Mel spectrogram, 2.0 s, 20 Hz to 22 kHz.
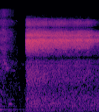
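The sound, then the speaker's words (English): A long nasal inhale during a guided breathing exercise: someone breathes in through the nose, starting abruptly and holding as a loud, steady, airy hiss for about a second and a half. “So if everybody could just kind of breathe in through their nose, hold it for 30 seconds, and then we'll breathe out. So let's do this. So breathe in.”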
